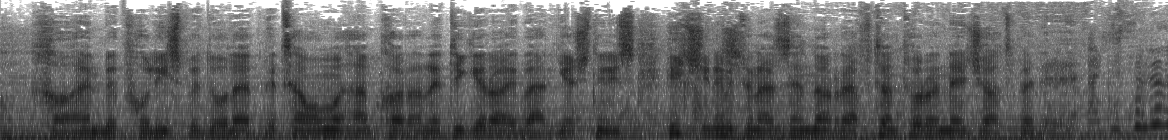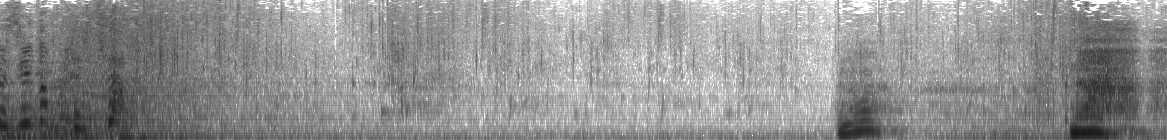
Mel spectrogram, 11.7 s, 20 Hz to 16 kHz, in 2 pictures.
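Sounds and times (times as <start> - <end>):
speech: 0.2 - 6.6, 10.0 - 10.4, 11.2 - 11.6
water gushing and splashing as a woman's water breaks: 5.4 - 11.6
person vocalizing: 10.0 - 10.4.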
